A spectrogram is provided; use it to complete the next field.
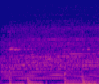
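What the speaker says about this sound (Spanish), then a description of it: "se me ocurrió la idea del uso del secador de pelo" A household hair dryer blows hot air in a steady, continuous whoosh with a low hum, close by and alone.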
